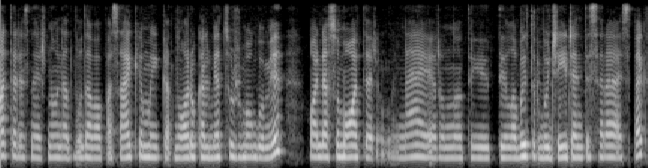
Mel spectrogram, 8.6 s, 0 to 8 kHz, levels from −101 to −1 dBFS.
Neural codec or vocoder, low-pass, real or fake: codec, 16 kHz, 8 kbps, FreqCodec, larger model; 7.2 kHz; fake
